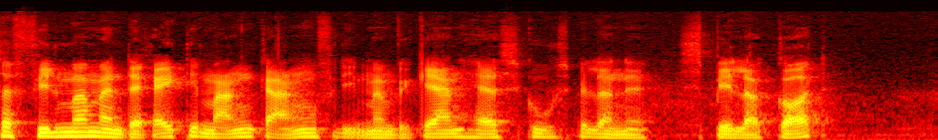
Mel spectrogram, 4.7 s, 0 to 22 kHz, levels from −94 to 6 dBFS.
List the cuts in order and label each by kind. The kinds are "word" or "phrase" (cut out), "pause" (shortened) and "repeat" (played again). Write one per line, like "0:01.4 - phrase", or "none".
0:03.3 - pause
